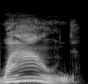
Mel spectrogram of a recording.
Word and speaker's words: wound: 好，我们现在来看 wind 过去时跟过去分词分别念成都是念成 wound，到头来。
